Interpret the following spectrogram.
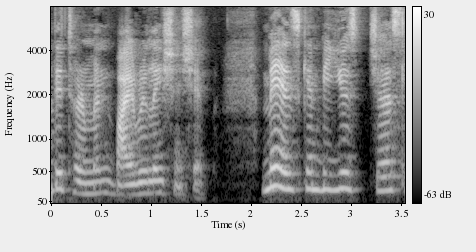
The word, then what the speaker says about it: Ms: pronounced miz.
